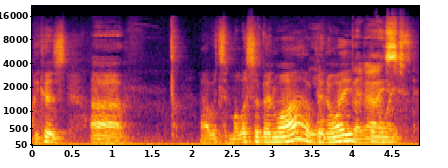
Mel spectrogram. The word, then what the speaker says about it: Benoist: Is that how they pronounce it? Benoist. Is it because is she American? Yeah. Because over here I think she'd be Benoit. It would right? be Benoit, but over in the States it's Benoist.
